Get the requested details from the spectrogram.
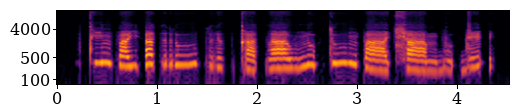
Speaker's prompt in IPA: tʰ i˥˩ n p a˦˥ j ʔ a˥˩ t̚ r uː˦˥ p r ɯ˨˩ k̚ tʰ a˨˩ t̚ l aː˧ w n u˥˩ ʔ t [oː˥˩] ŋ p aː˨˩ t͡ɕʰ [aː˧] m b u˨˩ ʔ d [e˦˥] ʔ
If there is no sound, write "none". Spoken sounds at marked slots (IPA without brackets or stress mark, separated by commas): uː˥˩, aː˨˩, e˦˥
